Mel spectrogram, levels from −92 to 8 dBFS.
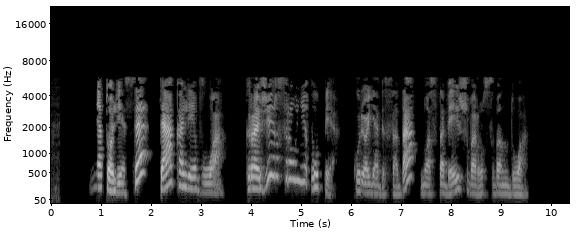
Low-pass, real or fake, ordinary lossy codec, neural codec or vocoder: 7.2 kHz; real; MP3, 24 kbps; none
